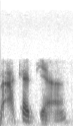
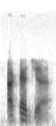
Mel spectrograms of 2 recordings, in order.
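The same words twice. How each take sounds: First: It is pronounced the standard French way. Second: It is pronounced the local, Cajun-like way. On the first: "which is the quote-unquote correct way" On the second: "I'm saying Acadien. Kind of like Cajun"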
